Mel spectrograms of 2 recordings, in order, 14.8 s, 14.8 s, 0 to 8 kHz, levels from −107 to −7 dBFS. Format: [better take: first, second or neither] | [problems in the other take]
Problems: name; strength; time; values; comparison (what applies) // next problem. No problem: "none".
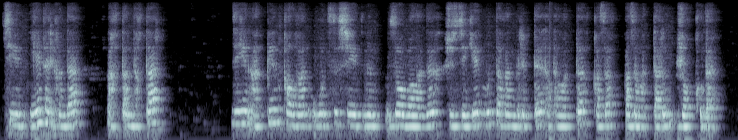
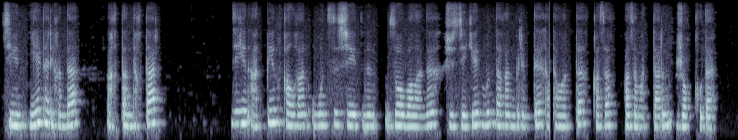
second | room echo; dies away in 0.3 s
